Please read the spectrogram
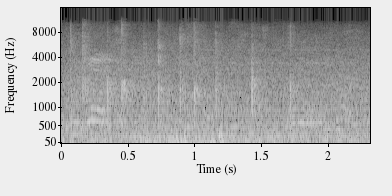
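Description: Outdoor soccer match sound: players' voices calling across the pitch and several short, sharp sounds through the first second and a half, over a steady low rumble.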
